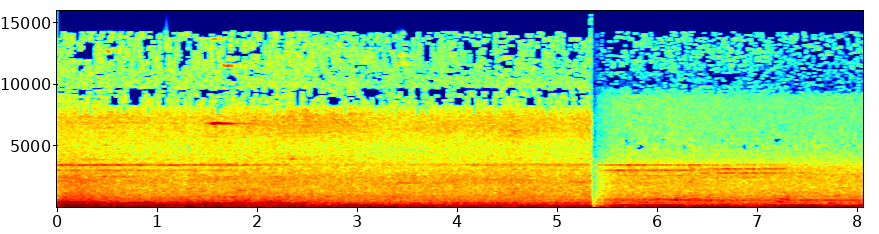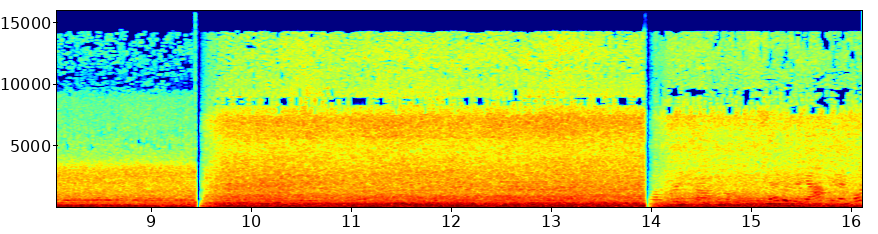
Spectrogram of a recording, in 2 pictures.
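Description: Steady road traffic noise with indistinct voices in the background. The sound drops out briefly three times.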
